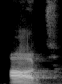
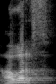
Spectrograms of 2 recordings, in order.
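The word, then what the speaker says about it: hours: बाद several आर्ज letter आर्ज देखो उच्चारण देखो आर्ज अब कई बोलते हैं अवर्स अपने दसी में तो इसको क्या बोलते हैं हर्स अवर्स नहीं भाई कई बोलते अवर्स आर्ज एच साइलेंट फिर वो आर्ज आर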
